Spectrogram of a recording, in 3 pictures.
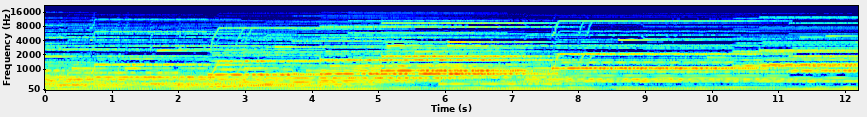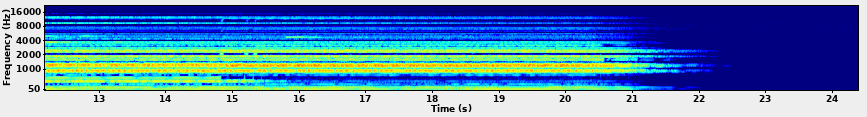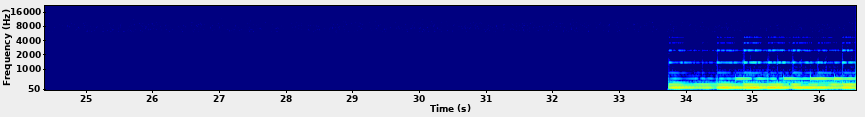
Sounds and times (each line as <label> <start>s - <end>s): synth 0.0s - 21.2s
